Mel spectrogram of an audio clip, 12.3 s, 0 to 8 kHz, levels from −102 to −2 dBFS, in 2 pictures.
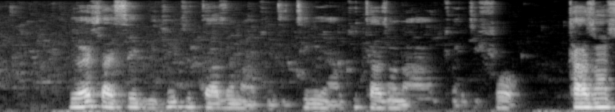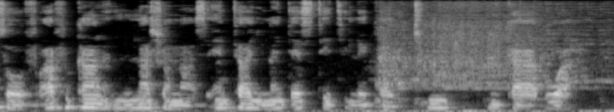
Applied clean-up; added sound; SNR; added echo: classical method log-MMSE.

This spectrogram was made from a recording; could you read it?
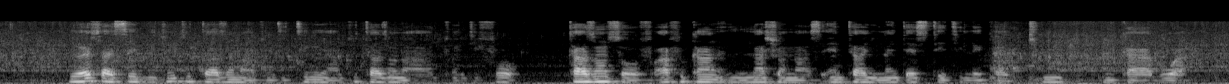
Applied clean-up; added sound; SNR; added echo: none; Toilet flush; 15 dB; none.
